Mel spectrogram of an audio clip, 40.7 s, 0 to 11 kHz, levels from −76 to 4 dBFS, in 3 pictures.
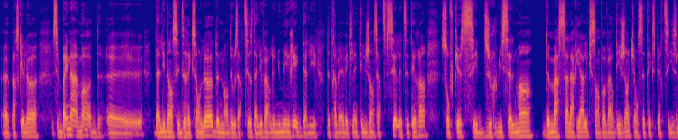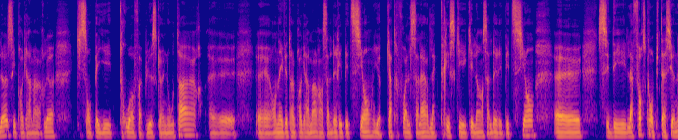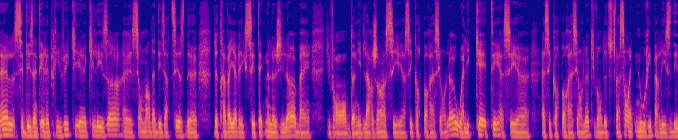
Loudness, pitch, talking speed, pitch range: -20 LUFS, 95 Hz, 210 wpm, 95-105 Hz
